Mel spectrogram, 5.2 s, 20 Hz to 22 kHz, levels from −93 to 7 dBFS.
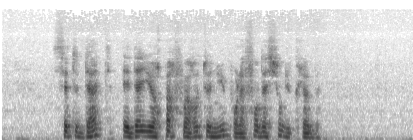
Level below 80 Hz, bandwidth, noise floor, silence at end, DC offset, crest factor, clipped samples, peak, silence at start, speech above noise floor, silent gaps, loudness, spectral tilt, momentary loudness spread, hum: -48 dBFS; 15.5 kHz; -54 dBFS; 1.1 s; under 0.1%; 18 dB; under 0.1%; -4 dBFS; 0.7 s; 33 dB; none; -21 LUFS; -7.5 dB/octave; 7 LU; none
